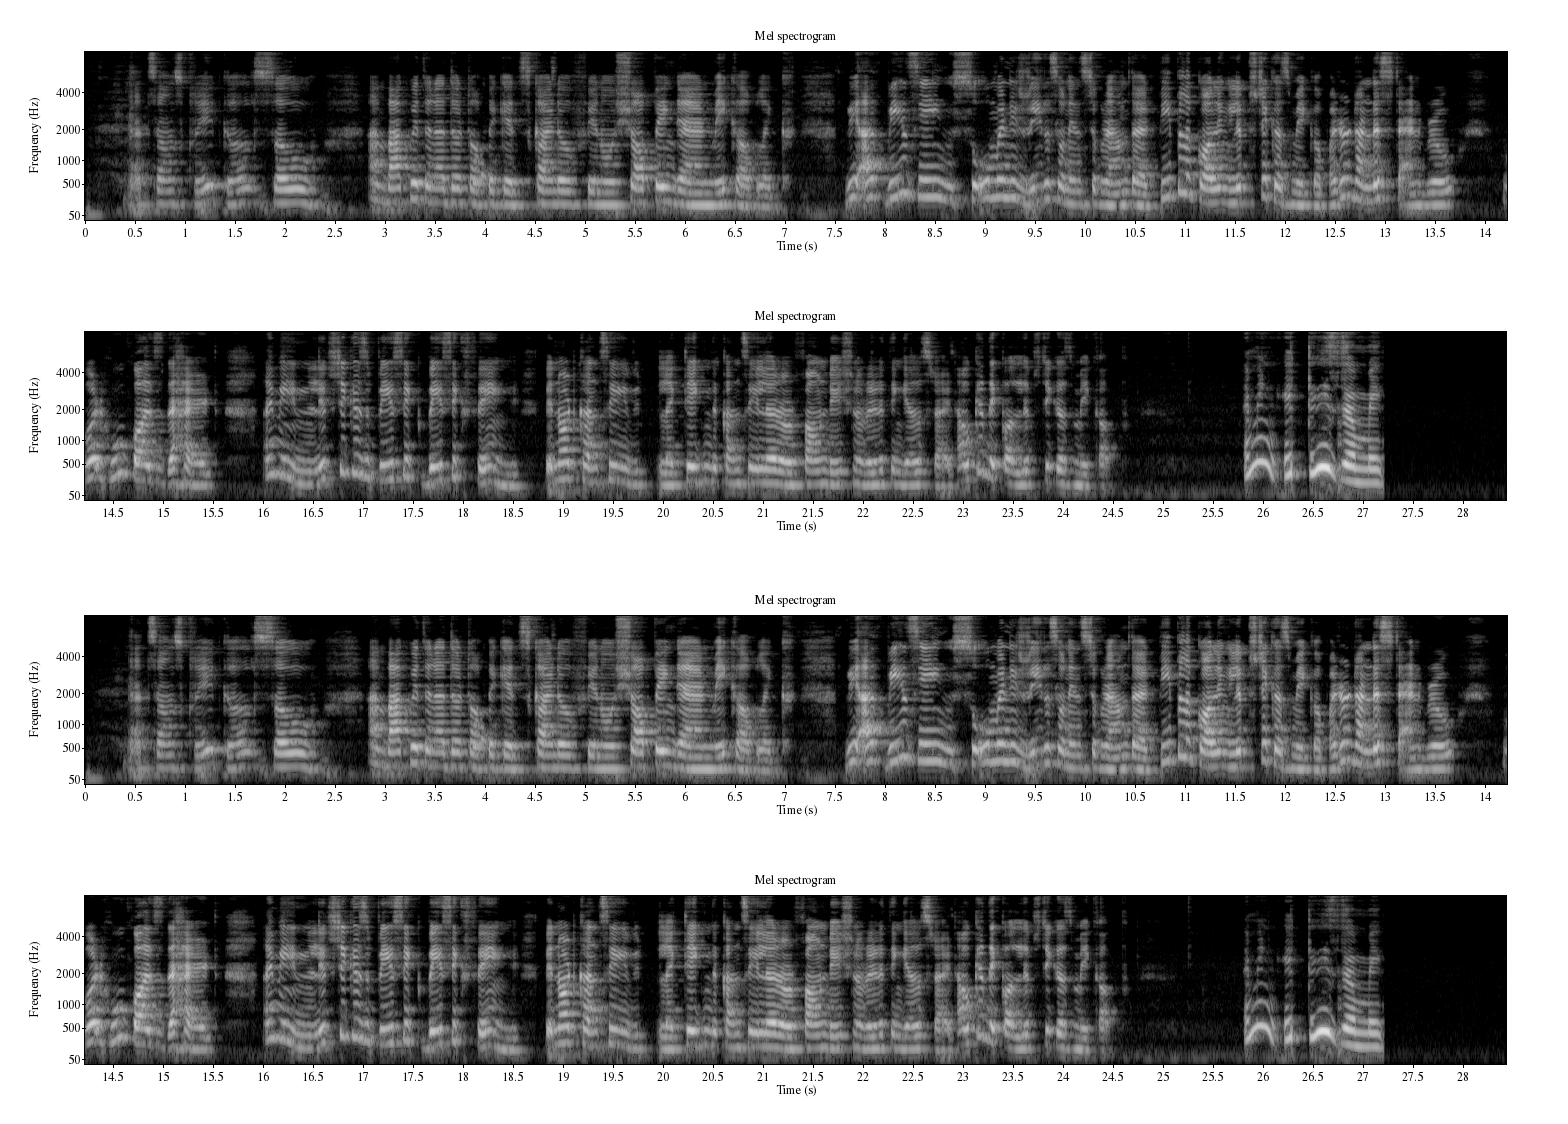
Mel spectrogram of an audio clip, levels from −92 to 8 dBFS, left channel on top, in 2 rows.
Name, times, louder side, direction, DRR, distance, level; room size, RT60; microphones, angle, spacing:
voice 1, 0.4-2.4 2.8-24.5, right 3 dB, 25° right, 6.7 m, -26 dB
voice 2, 25.8-27.2, left 1 dB, 40° left, 7.8 m, -17 dB
head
